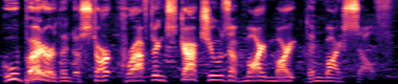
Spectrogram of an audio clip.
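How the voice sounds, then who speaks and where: A pompous super mutant brute rumbles through his boasts with a heavily gravelly, fry-laden voice, as a man acts him out. He speaks slowly and grandly, like a self-important giant in a radio play. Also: animated, a bit bright, soft background music, exaggerated voice. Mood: boastful. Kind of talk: fan audio drama.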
